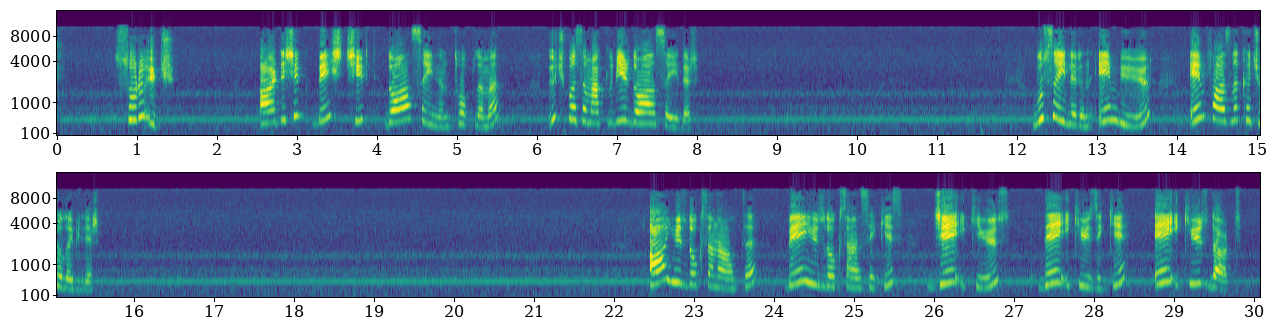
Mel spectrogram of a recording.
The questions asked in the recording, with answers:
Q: Bu sayıların en büyüğü en fazla kaç olabilir?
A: Doğru cevap D 202.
